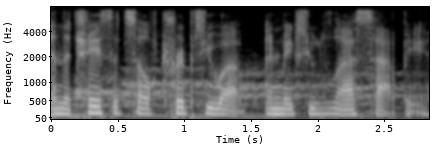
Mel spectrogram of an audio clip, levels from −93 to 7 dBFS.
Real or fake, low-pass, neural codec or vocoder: fake; 7.2 kHz; codec, 16 kHz, 8 kbps, FreqCodec, larger model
